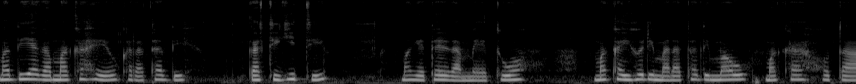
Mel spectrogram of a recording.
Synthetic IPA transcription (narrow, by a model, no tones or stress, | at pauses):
maðiaɣamakaɦɛɔkaɾataði | ɣatiɣitʰi | maɣɛtɛɾɛɾamɛtwɔ | makaiɦoɾimaɾataðimaumakʰahɔta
